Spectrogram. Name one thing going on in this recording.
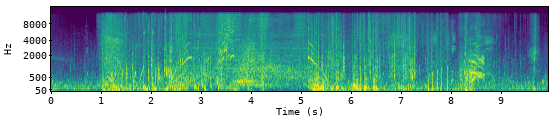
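Game sound effects whoosh and crash as blocks topple.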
